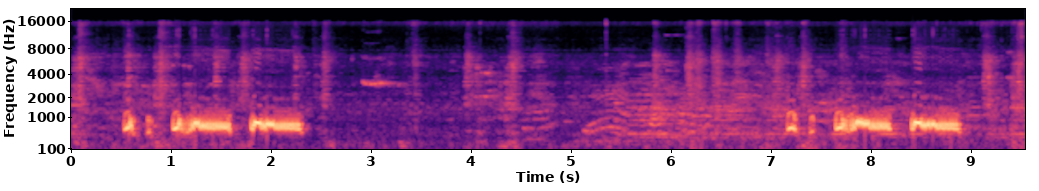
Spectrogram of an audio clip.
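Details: Captive decoy hunting dove keeps calling even with its beak held: a short note, then two or three steady low coos in quick succession, a quiet gap with handling noise, then the same series repeated.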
